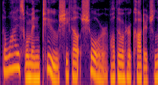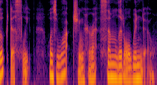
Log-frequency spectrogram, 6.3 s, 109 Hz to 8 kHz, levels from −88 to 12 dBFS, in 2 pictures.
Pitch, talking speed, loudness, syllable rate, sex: 170 Hz, 180 wpm, -17 LUFS, 4.7 syllables/s, female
